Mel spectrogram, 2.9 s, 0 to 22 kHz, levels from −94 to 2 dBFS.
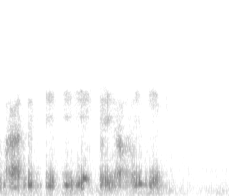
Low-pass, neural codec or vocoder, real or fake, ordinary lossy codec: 3.6 kHz; autoencoder, 44.1 kHz, a latent of 192 numbers a frame, MeloTTS; fake; Opus, 16 kbps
